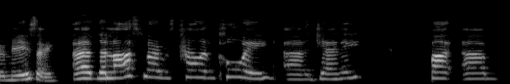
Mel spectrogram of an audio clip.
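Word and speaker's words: Kalanchoe: Kalankoi.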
